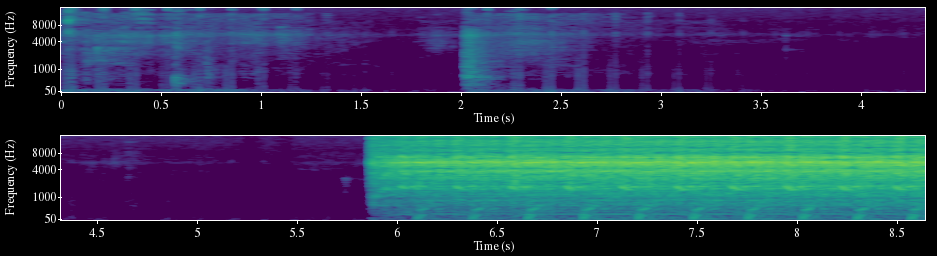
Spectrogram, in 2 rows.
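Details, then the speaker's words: Yamaha Raptor 50 quad, compression test after rings found badly worn: even, strong cranking pulses around 220 per minute, reading 135 psi or more versus 90 before, pressed-on gauge; healthy compression. "looks like we got all the way up to 13 five and that's just pushing it on with this not even with the uh you know the threaded type so looks like we're going to be good before we had 90 now we're at 135 if not more"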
